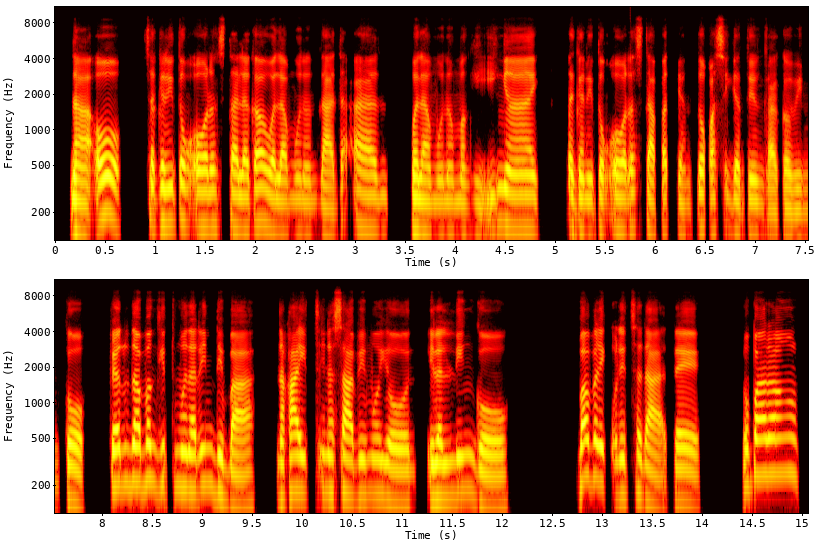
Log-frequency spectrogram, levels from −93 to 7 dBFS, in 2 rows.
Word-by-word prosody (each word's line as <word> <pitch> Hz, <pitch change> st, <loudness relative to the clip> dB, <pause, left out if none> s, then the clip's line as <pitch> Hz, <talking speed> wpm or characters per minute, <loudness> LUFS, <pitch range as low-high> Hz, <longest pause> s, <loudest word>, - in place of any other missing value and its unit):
na, 125 Hz, -2 st, +4 dB
"O, 190 Hz, +3 st, +5 dB, 0.2 s
sa 165 Hz, -3 st, -2 dB
ganitong 160 Hz, +1 st, +1 dB
oras 150 Hz, -1 st, +1 dB
talaga 140 Hz, +2 st, +1 dB
wala 135 Hz, -5 st, +2 dB
munang 125 Hz, 0 st, -7 dB
dadaan, 135 Hz, +5 st, -2 dB, 0.2 s
wala 130 Hz, -2 st, +2 dB
munang 125 Hz, 0 st, -6 dB
mag-iingay, 135 Hz, +4 st, -1 dB, 0.3 s
sa -, -, +3 dB
ganitong 130 Hz, -1 st, -1 dB
oras 135 Hz, +2 st, -1 dB
dapat 125 Hz, +1 st, 0 dB
ganito, 120 Hz, +3 st, -3 dB
kasi 130 Hz, -, -2 dB
ganito 125 Hz, 0 st, -3 dB
'yong 120 Hz, -2 st, -3 dB
gagawin 105 Hz, 0 st, -3 dB
ko." 140 Hz, -4 st, +2 dB, 0.2 s
Pero, 200 Hz, +1 st, +4 dB
nabanggit 210 Hz, -1 st, +2 dB
mo 195 Hz, -1 st, 0 dB
na 180 Hz, -, +4 dB
rin 200 Hz, +1 st, -3 dB
'di 180 Hz, -, +2 dB
ba, 125 Hz, -4 st, +3 dB, 0.2 s
na 155 Hz, -, +2 dB
kahit 175 Hz, 0 st, +4 dB
sinasabi 170 Hz, -2 st, +1 dB
mo 165 Hz, 0 st, -5 dB
'yon 135 Hz, -4 st, 0 dB, 0.2 s
ilang 155 Hz, 0 st, +3 dB
linggo, 130 Hz, -9 st, -1 dB, 0.7 s
babalik 225 Hz, -2 st, +4 dB
ulit 165 Hz, 0 st, -2 dB
sa 170 Hz, -, 0 dB
dati. 135 Hz, -3 st, +1 dB, 0.4 s
O, -, -, -1 dB
parang 250 Hz, 0 st, +3 dB
145 Hz, 165 wpm, -22 LUFS, 125-175 Hz, 0.7 s, O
